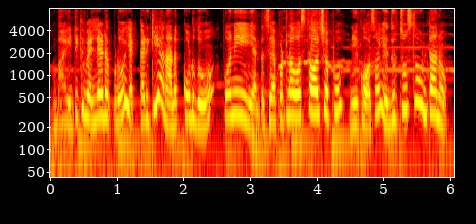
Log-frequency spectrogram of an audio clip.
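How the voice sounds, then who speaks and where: A woman's voice: high voice, lively intonation, fairly quick, faint music behind. A woman playing a pushy, easily offended middle-aged sister in a moral story cartoon. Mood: eager, insistent.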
